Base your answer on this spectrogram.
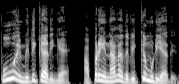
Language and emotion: Tamil, angry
